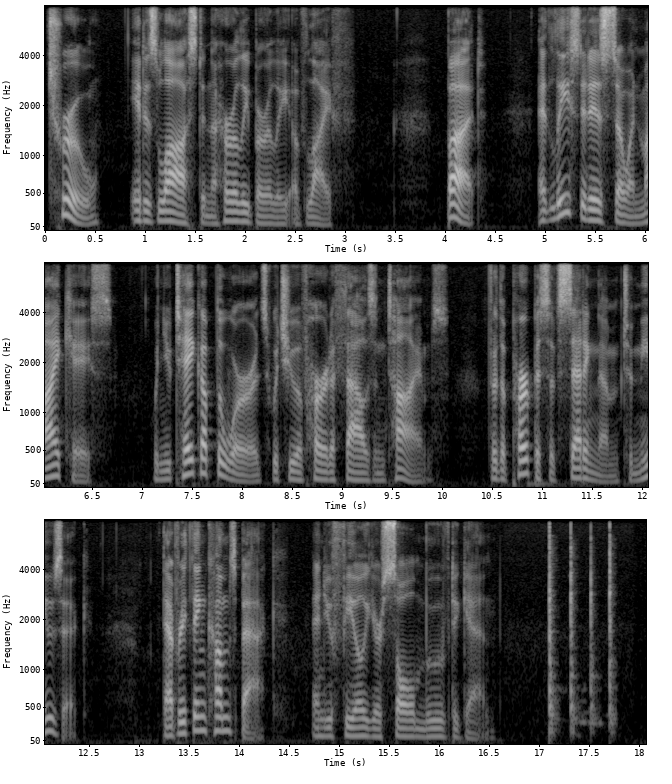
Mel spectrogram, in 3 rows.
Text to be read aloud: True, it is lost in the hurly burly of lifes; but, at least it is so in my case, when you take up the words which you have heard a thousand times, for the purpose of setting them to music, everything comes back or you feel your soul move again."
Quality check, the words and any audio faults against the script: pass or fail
fail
